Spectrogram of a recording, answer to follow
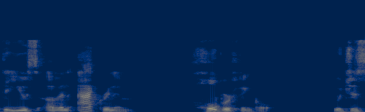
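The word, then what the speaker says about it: HOBRFINCL: These diatomic molecules can best be remembered with the use of an acronym, Hobberfinkel, which is spelt H-O-B-R-F-I-N-C-L, Hobberfinkel.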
